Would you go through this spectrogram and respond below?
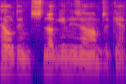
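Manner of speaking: plain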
